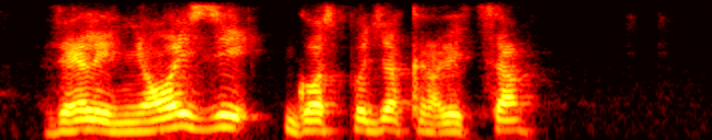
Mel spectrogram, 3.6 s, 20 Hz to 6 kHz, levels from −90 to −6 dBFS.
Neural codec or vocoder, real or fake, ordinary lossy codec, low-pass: none; real; Opus, 16 kbps; 5.4 kHz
